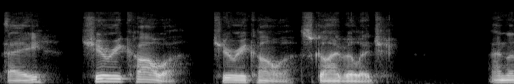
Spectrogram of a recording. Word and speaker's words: Chiricahua: So So it's C H I R I C A H U A Chirikawa.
